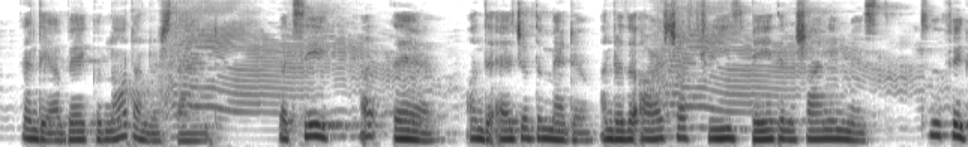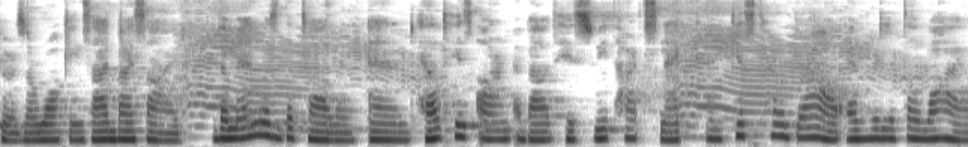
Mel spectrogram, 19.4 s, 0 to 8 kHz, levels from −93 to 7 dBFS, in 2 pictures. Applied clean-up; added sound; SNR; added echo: classical method WPE with log-MMSE.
